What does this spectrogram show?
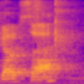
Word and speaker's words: Gose: trumpet most trumpet most cosa and yes it's pronounced Gotze this style of erudition brewed with heavy use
